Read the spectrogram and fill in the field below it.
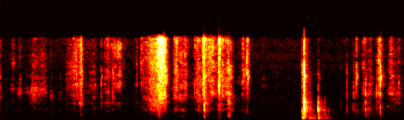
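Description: A cardboard lid slides off a box.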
